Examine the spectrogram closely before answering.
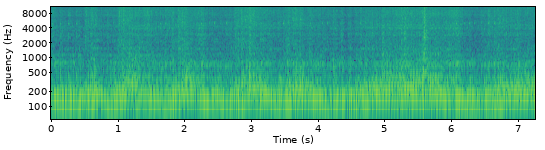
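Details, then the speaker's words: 1980 Yamaha XS1100 Special, cylinder 4 intermittently dropping out, suspected high-resistance resistor plug caps: loud, lumpy engine beat that stumbles further when one spark plug wire is pulled, showing that cylinder was firing; misfire from disconnected plug lead. "I turned off the for the first time ever I didn't have so you're still but if I pull this one it does a little more it gets it gets angry with me"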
